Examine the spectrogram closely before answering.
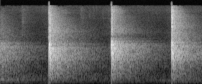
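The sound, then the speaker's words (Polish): Three sharp, bright flamenco palmas, hands clapped percussively and evenly spaced, each strike crisp and identical with a short fading tail, heard alone. “Palmas, czyli klaskanie. Bo to klaskanie nie jest takim normalnym klaskaniem, tylko to jest wykorzystywanie rąk w sposób perkusyjny.”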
